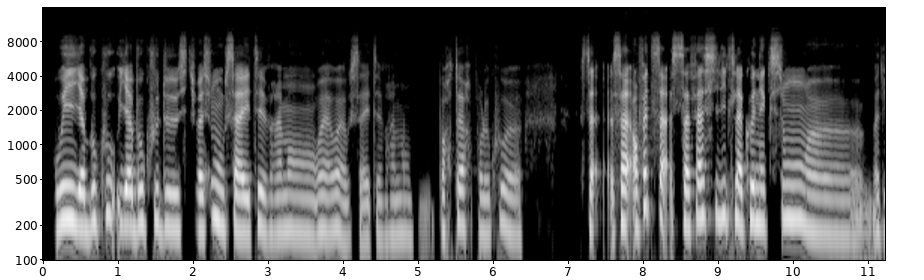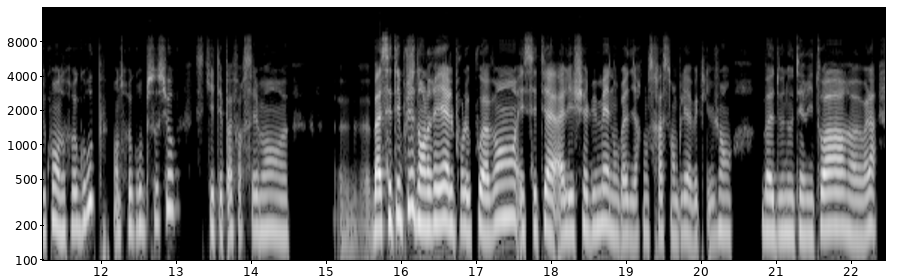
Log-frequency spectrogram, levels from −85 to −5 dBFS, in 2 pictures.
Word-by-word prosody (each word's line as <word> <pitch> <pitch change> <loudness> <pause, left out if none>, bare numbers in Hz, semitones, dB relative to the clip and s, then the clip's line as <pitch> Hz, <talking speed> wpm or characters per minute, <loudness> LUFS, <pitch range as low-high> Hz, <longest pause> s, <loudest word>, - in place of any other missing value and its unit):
Oui, 220 +3 +7
il - - +3
y 195 - +7
a 185 - +7
beaucoup 210 +6 -1
il - - -3
y 200 - +8
a 195 - +7
beaucoup 205 +2 -1
de 185 0 +1
situations 185 +5 0
où 195 - 0
ça 185 -1 +2
a 175 - +7
été 175 +3 +2
vraiment 175 -1 -5
ouais, 175 +1 -3
ouais, 180 -1 -2
où 150 - -9
ça 165 - -10
a - - -5
été 155 +1 -8
vraiment, 165 +1 -8
mmh, - - -18 0.2
porteur 195 +2 -3
pour 175 - -8
le 165 0 -5
coup. 205 - -6
Heu, 170 -2 -5 0.8
ça - - -2 0.2
ça 205 -3 +6
en 190 - +6
fait, 285 +7 +3
ça - - +3
ça 195 -3 +2
facilite 230 +2 +1
la 210 -3 +7
connexion, 220 +1 +1
heu, 170 -2 -4
bah, 175 - -7
du 175 +1 -6
coup, 215 +4 -5
entre 190 0 -1
groupes 255 +12 -1 0.2
entre 190 - -6
groupes 185 0 -6
sociaux. 265 +6 -3 0.3
Ce - - -21
qui - - -7
était 180 0 -4
pas 180 - -4
forcément 180 -1 -5
heu 165 - -6 0.7
heu, - - -16
bah, 190 -1 +7
c'était 220 +4 +2
plus 285 +5 +3
dans 205 -2 +6
le 195 - +5
réel, 205 0 +5
pour 190 +1 -4
le 175 - +1
coup, 195 +2 0
avant 220 +6 +2
et 180 - -3
c'était 185 +3 -3
à 170 - +4
à 160 - +2
l'échelle 180 +1 -1
humaine, 195 -1 0
on - - -5
va 165 0 -2
dire. 160 0 -7
On 170 - -7
se - - -10
rassemblait 170 -1 -6
avec 155 -1 -6
les 155 - -9
gens, 175 -1 -5 0.4
bah, 175 -1 +2
de 170 - -5
nos 175 0 -2
territoires, 185 +2 +1
heu, 165 -1 -3
voilà. 185 +3 -2
185 Hz, 225 wpm, -22 LUFS, 170-205 Hz, 0.8 s, y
